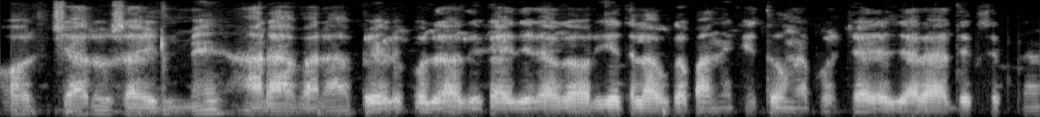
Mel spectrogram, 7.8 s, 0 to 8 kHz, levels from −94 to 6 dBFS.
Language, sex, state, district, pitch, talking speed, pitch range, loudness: Hindi, male, Bihar, Araria, 80 Hz, 185 wpm, 80-85 Hz, -18 LUFS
